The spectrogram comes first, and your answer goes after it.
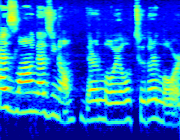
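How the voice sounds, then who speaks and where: A woman speaks with a non-native accent at a medium pitch. Her tone is dark and mellow. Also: very clean recording, silent background. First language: not English. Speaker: history teacher. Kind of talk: lecture. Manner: halting, many fillers.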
